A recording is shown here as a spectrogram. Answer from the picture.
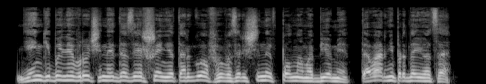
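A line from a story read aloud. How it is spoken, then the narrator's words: Nasty little voice, quick. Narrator (Russian): тут же отозвался мерзким голоском торгаш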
